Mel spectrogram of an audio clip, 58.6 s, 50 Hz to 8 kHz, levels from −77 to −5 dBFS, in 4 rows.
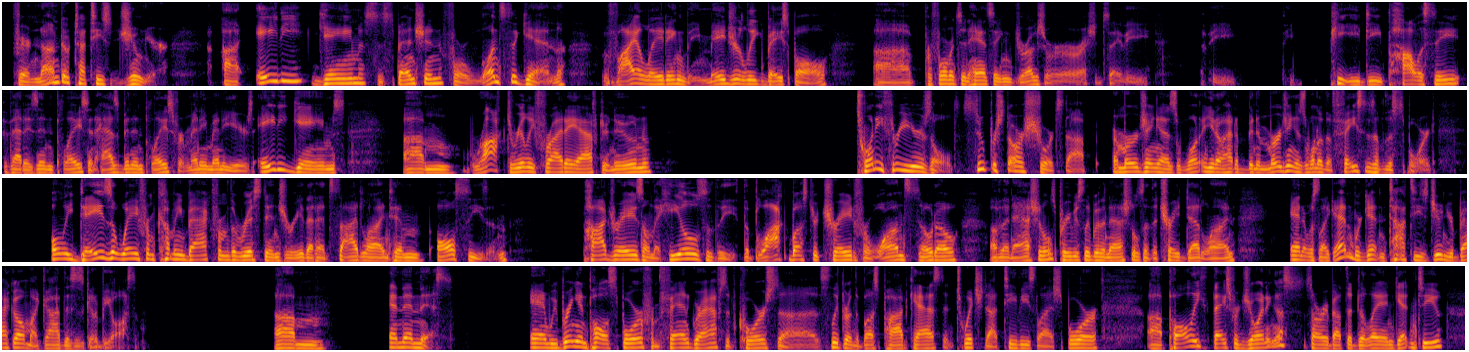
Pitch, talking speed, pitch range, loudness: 135 Hz, 170 wpm, 115-150 Hz, -23 LUFS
